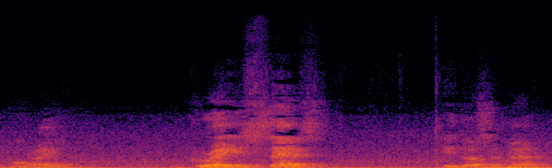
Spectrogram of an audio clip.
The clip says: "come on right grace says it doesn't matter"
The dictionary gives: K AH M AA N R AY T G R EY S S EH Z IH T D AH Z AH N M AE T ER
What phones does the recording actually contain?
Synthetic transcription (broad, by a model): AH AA L R AY T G R EY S S EH Z IH T D AH Z AH N M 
